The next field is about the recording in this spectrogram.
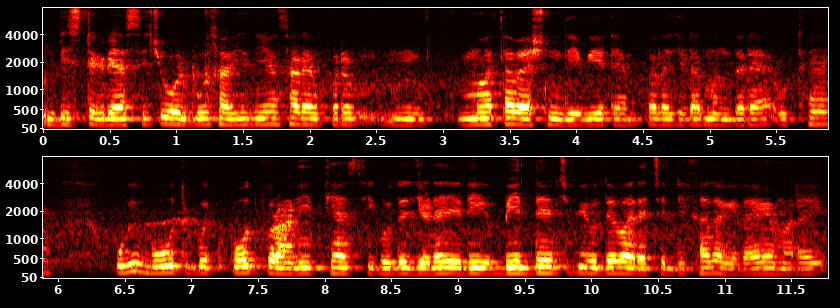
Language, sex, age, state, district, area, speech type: Dogri, male, 18-30, Jammu and Kashmir, Reasi, rural, spontaneous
